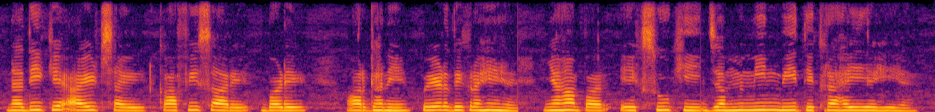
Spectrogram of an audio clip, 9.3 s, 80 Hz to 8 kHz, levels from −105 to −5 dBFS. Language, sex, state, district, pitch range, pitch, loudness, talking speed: Hindi, female, Chhattisgarh, Korba, 225-245 Hz, 230 Hz, -21 LUFS, 140 wpm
